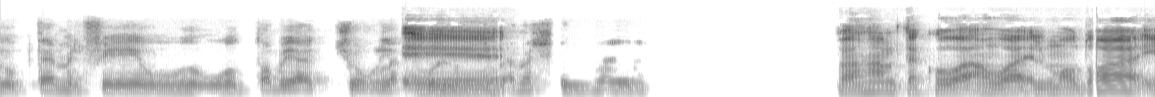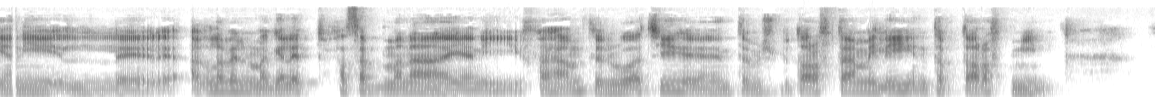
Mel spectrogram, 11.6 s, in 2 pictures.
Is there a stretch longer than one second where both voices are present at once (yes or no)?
no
